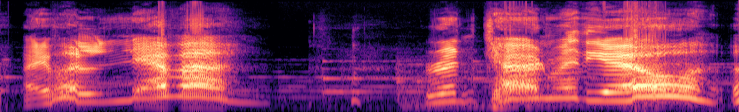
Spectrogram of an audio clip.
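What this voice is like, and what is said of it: Rough, sick-sounding character voice. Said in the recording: “My voice is kind of sick, so the snow voice is actually very good.”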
